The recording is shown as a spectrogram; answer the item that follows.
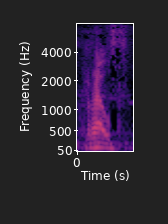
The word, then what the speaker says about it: Rauw: Es R-A-U-W. – Sí, ¿y no se dice Rauf? – No, Rauf. No sé. – Rauf. Es que ese nombre siempre ha existido. Mi madre siempre lo ha dicho así. – Pero es Rauf. Alemán, ¿no?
